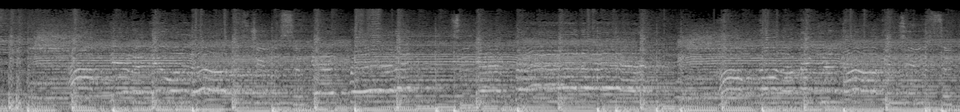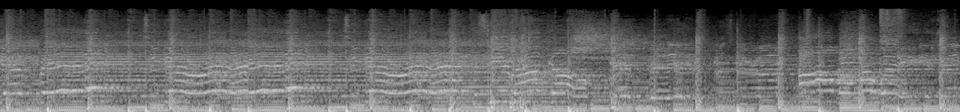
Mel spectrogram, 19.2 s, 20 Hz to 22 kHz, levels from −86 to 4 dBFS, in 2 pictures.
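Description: From 6.64 s to 19.15 s there are periodic USB or driver dropouts. Every 0.5 s a sliver of audio, roughly half a millisecond, goes missing and is replaced by silence, as if a background task stalls the bus or driver on a fixed timer. Around twenty ticks result, heard only where there is signal. Their metronome-steady spacing sets them apart from random crackle or clipping clicks, which follow the signal's level rather than a clock.

At 12.07 s a stream segment is repeated. The player queued the same chunk twice, so the passage running up to 14.08 s plays again, adding about 2.0 s to the programme. A small blip marks the jump back. Unlike an echo or a short buffer stutter, this is a clean, full-length replay of a whole stretch. The periodic ticks carry on through the repeat, because the two faults are independent.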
